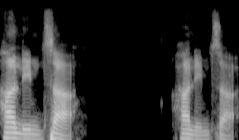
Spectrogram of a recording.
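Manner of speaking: "hanimtsa" ending on a pure open vowel; silent final aleph. Shown as a demonstration. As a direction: let "hanimtsa" end in "ah", no consonant. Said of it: "same way".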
